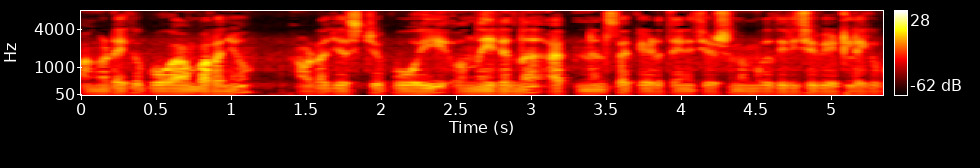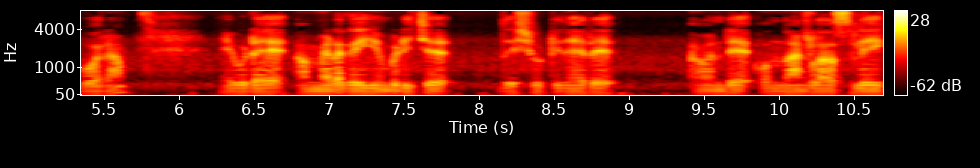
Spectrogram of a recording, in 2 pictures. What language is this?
Thai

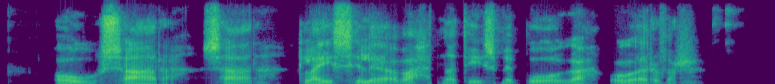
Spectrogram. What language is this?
Icelandic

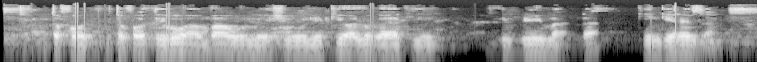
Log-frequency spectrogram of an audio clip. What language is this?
Swahili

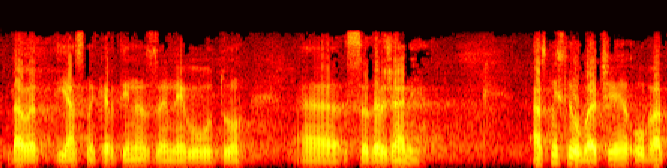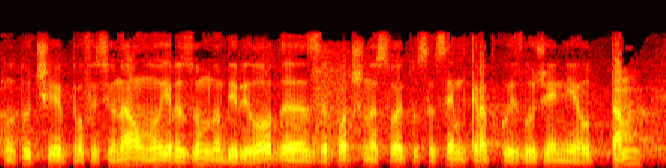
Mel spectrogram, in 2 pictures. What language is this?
Bulgarian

